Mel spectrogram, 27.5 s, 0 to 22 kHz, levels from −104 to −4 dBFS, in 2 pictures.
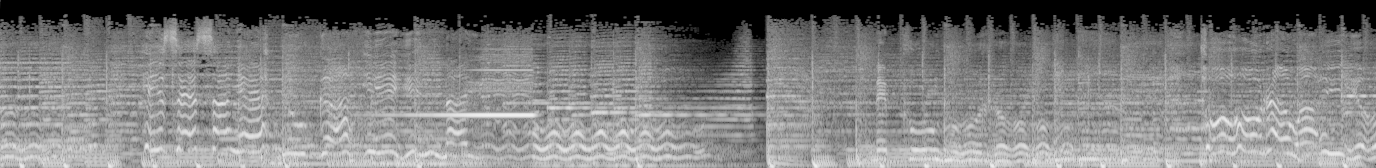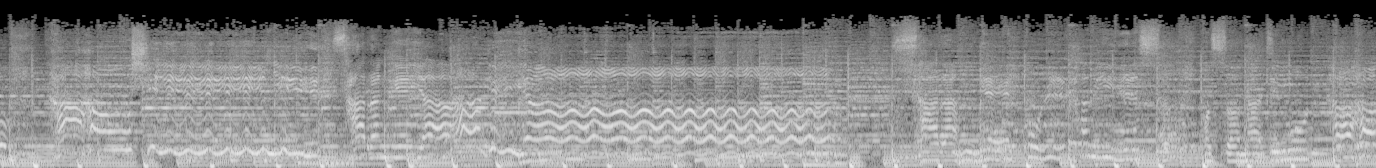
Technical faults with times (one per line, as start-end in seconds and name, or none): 3.53-5.43 loudspeaker feedback squeal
